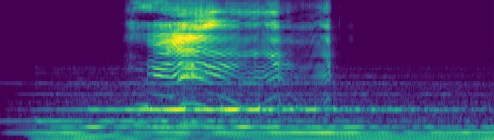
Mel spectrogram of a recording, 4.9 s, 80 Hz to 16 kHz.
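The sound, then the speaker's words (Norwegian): The first cry of a newborn Norwegian-Pakistani boy, born at Aker hospital in Oslo on a November morning in 1975: a short, wavering high-pitched wail lasting about two seconds, layered over a loud, steady droning musical tone that starts before the cry and continues after it. “Allerede få minutter etter hans første spede nyfødtskrik trenger han hjelp.”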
